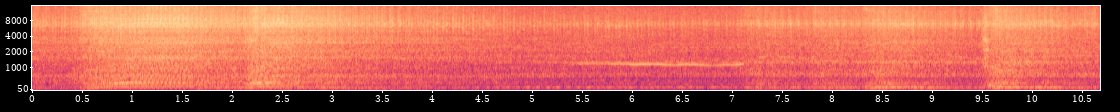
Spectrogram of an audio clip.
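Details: 1991 Ford Mustang idling with a few revs; uneven beat that stumbles now and then, a misfire of undetermined cause.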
